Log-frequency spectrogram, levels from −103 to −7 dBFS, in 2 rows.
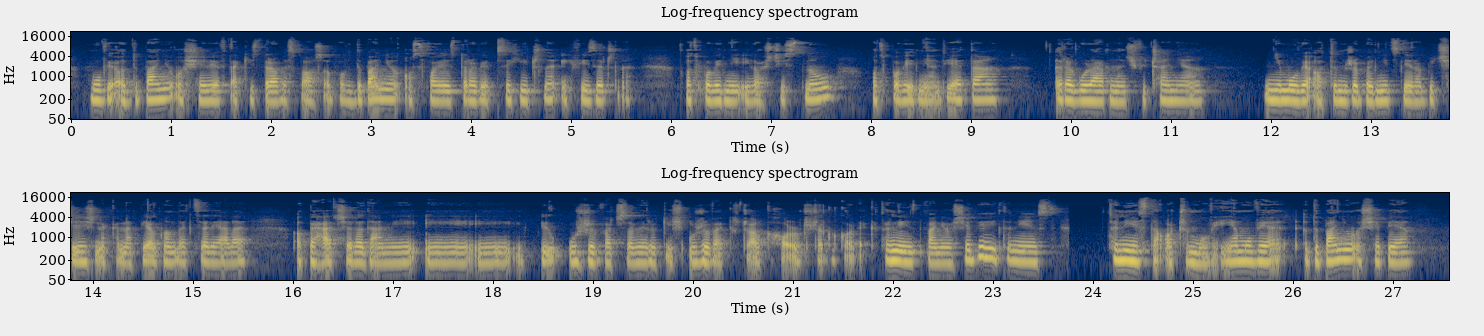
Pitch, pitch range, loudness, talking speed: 175 Hz, 170-185 Hz, -30 LUFS, 160 wpm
